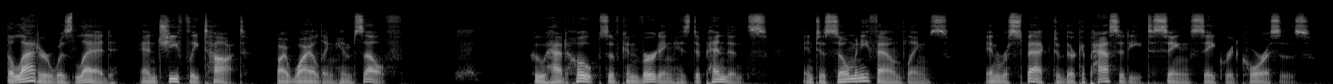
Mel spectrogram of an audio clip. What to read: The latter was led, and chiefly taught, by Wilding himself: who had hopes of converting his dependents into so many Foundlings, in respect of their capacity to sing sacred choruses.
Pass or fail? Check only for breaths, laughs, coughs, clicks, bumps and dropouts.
fail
